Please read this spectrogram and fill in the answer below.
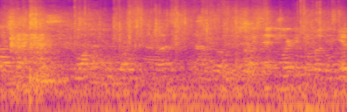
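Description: Several people talking at once in a large room, with a steady low background rumble.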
